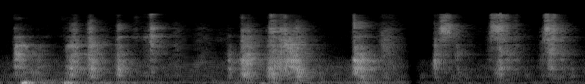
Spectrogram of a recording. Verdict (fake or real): fake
